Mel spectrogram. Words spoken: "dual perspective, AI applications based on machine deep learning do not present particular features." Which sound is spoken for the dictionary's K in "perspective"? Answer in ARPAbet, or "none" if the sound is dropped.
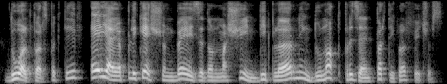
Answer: K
